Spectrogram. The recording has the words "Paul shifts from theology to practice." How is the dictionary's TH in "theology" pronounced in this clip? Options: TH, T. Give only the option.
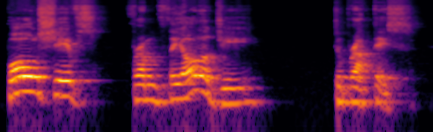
TH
